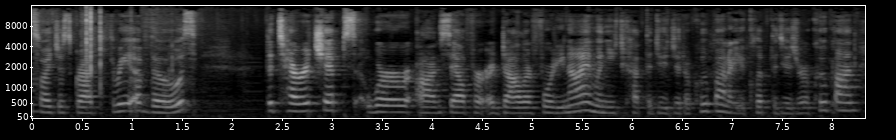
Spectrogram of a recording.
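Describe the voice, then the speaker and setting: A woman's voice: medium pitch, slight background noise. A woman chatting casually through a grocery haul, steadily listing items and what each one cost. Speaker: vlogger.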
